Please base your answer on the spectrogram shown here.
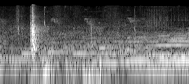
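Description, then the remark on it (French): Boulonnais sheep, an endangered breed of Hauts-de-France, bleat on an organic farm at Sainte-Segré in the Somme: a long drawn-out wavering call running through the whole moment, with a brief sharp knock near the start and no one speaking. “C'est du mouton euh, boulonné, donc c'est euh, la race euh, des Hauts-de-France, qui est une race qui a été classée dans les races menacées.”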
